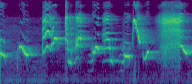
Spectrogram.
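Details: Rapid tembakan song of an Oriental magpie-robin singing continuously for tutoring: rising and falling whistles, buzzy stacked notes and a closing harsh hiss that ends in a whistle.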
